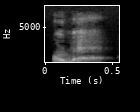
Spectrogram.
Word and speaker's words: Colbert: Colbert.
